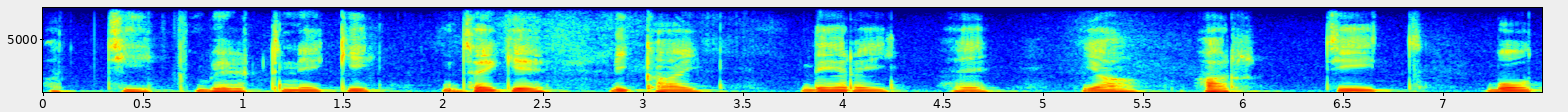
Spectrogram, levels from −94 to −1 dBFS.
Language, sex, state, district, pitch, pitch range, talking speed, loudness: Hindi, male, Rajasthan, Jaipur, 125 Hz, 120-125 Hz, 95 wpm, -23 LUFS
